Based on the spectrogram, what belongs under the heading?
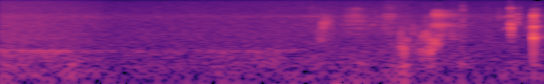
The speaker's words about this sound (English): So let's pause and take a moment to review before we go on, and I'm going to have another sip of water here.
